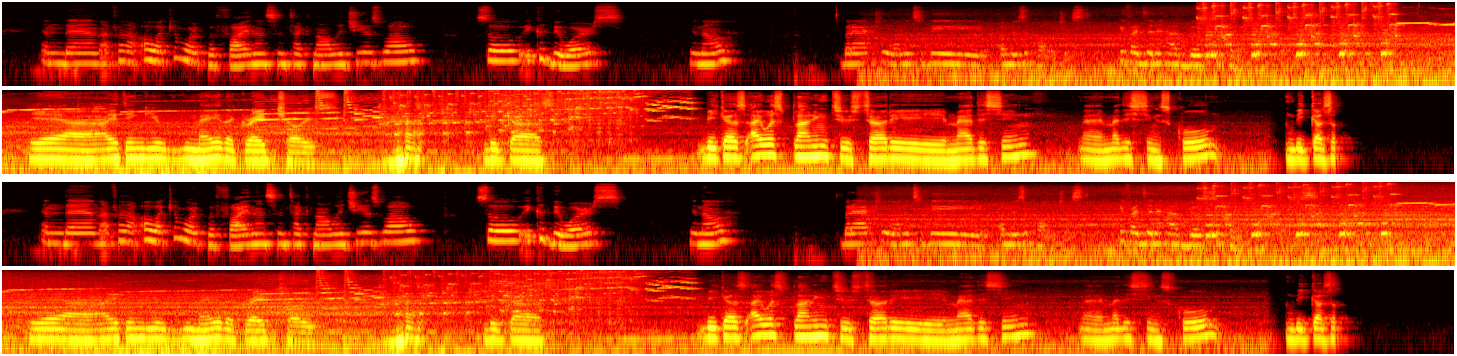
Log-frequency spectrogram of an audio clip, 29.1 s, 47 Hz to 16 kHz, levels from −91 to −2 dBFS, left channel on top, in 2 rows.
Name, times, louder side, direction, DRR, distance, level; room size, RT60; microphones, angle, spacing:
voice 1, 0.4-4.2 4.8-6.2 6.9-7.3 8.4-10.8 11.2-13.2, right 1 dB, 25° right, 1.4 m, -38 dB
Car passing by / Engine, 8.5-27.2, right 1 dB, 80° right, 2.4 m, -38 dB
sound 1, 11.9-21.4, left 3 dB, 30° left, 3.9 m, -34 dB
voice 2, 14.8-17.9 18.3-20.1 21.5-24.9 25.3-26.7 27.4-27.9, left 3 dB, 55° left, 0.6 m, -27 dB
12.5 x 5.7 x 3.1 m
head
